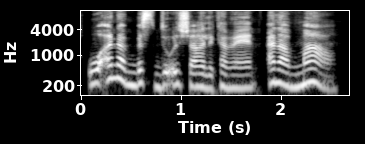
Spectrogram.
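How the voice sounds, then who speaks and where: A woman's voice: mid-range voice, quick pace, no echo, clean studio sound. A woman with a Lebanese accent hosting a podcast, talking in a heartfelt, emphatic way and mixing in English phrases. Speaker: podcast host. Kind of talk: casual podcast chat.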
